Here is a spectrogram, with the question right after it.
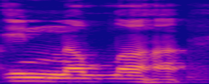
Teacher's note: یہاں لفظ اللہ سے پہلے نون ہے، نون کے اوپر زبر ہے، لفظ اللہ کو تفخیم پڑھیں گے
